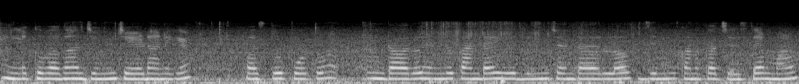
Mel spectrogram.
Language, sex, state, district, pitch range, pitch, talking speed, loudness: Telugu, female, Andhra Pradesh, Chittoor, 255-265 Hz, 260 Hz, 105 wpm, -14 LUFS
